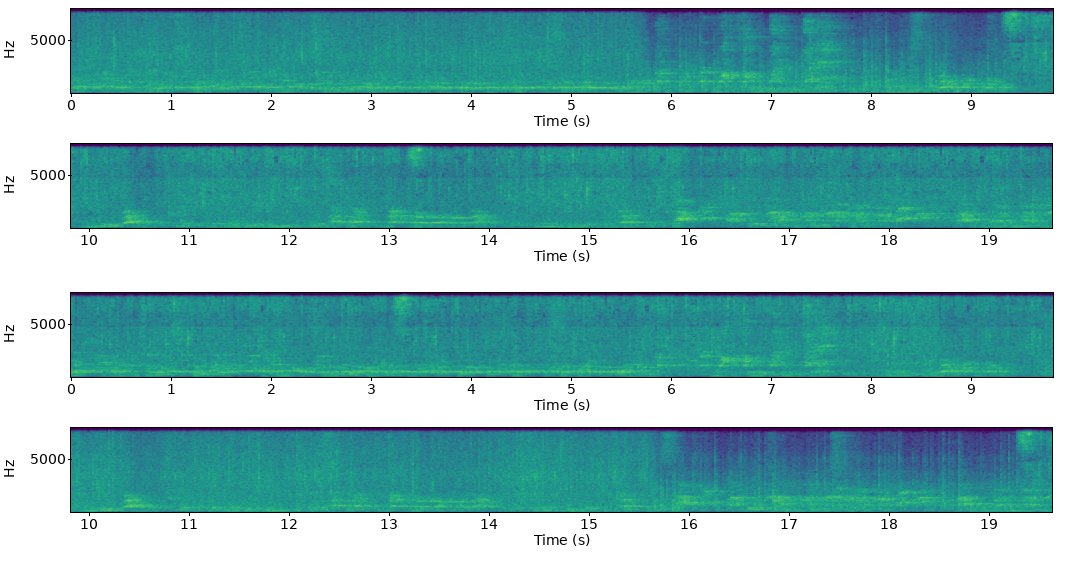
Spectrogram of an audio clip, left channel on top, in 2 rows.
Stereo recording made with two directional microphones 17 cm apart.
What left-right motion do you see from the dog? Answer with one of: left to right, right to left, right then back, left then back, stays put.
right to left.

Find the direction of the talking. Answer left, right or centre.
right.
